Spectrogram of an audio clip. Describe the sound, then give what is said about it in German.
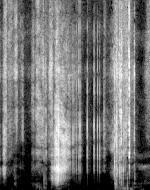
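A paper page being turned: a broad rustling sweep, a few crisp crinkly ticks, then a second papery swish, with no talking. “So, jetzt muss ich mal hier umblättern.”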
